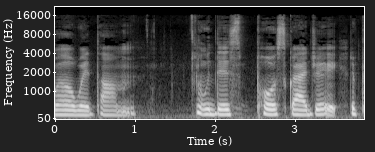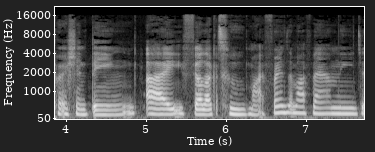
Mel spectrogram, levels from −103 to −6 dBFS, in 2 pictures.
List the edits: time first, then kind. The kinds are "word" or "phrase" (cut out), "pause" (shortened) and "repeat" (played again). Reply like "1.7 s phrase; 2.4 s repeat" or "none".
3.6 s pause; 4.9 s pause; 5.9 s phrase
